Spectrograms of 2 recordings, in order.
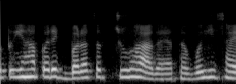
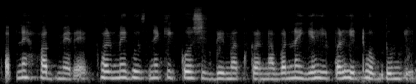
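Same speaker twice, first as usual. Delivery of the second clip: ordinary delivery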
